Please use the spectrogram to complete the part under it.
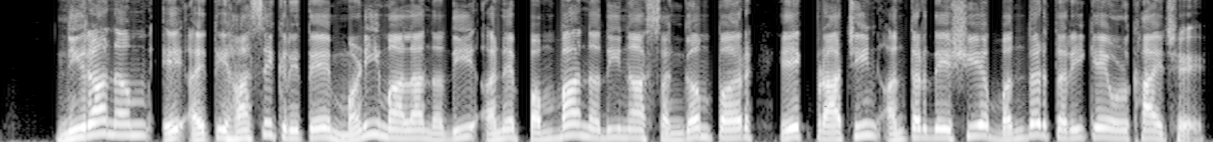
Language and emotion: Gujarati, neutral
